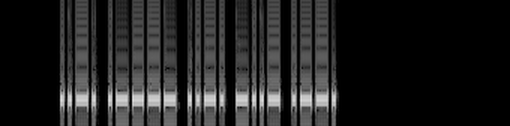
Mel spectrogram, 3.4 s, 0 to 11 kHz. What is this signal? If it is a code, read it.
Morse code, heard as a keyed tone, about 46 wpm, 700 Hz. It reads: F1FXP
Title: DXCC-100 Call Signs - 5 Characters - Repeated 3x - 45wpm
